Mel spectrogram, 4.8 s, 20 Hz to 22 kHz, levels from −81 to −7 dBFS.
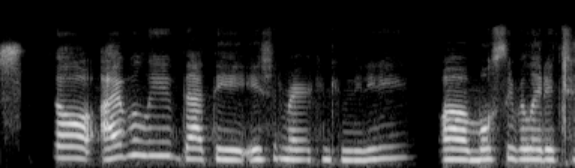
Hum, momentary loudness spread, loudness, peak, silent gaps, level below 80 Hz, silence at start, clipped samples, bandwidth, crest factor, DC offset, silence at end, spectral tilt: none; 11 LU; -23 LUFS; -8 dBFS; 0.27-0.38 s; -64 dBFS; 0 s; under 0.1%; 11.5 kHz; 16 dB; under 0.1%; 0 s; -4 dB/octave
